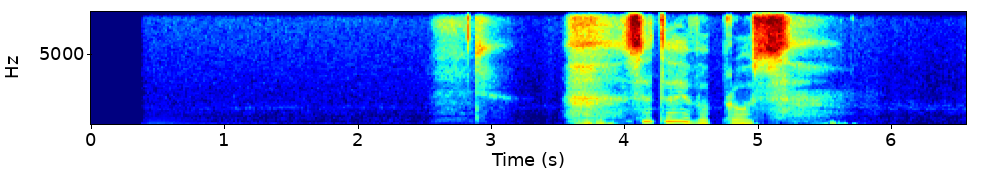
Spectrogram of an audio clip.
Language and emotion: Russian, sad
